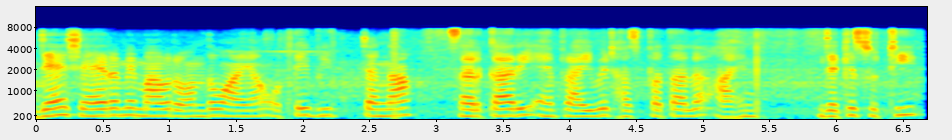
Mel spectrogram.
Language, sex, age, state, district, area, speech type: Sindhi, male, 30-45, Maharashtra, Thane, urban, spontaneous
